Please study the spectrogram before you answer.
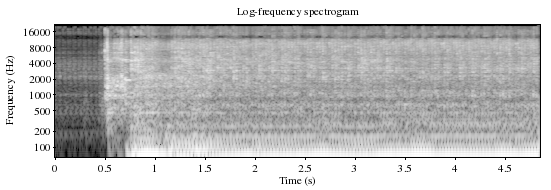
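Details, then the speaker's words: Rebuilt MG Midget/Triumph Spitfire 1500 performance engine, balanced, shaved head, flat-top pistons, enlarged intake valves, 270 cam: catches on the first try and runs strong and steady with no knocks or ticking, then revved slightly; normal running. "So I'm going to let I'm going to run it, let you hear it per I'll speed it up a little bit so you can hear that."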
